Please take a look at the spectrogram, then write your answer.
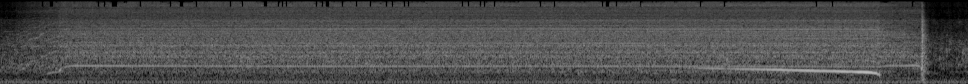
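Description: A power drill spins at a steady high whine while cutting a plug for an aquarium filter, holding pitch for several seconds before sagging lower as it bites through, then stopping with a brief clunk.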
